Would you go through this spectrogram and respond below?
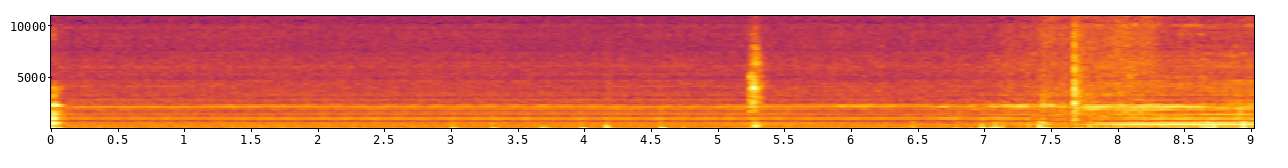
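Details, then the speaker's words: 2013 Chevrolet Volt parked unplugged in a garage at about 11:30 p.m.: a quiet steady electrical buzz with faint ticks seeming to come from underneath the car; source unknown. "I just came out into the garage the volt is not plugged in but it's making like a huge noise seems to be coming from the"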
